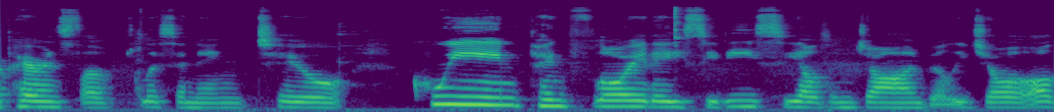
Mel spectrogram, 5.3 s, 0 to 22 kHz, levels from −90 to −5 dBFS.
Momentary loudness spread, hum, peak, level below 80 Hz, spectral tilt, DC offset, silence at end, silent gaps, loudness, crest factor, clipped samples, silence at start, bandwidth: 12 LU; none; -14 dBFS; -68 dBFS; -3 dB/octave; under 0.1%; 0 s; none; -30 LUFS; 18 dB; under 0.1%; 0 s; 17 kHz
